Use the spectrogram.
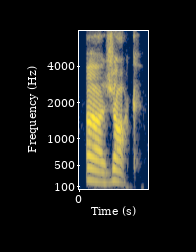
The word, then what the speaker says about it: Jaques: Jacques. Jacques?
